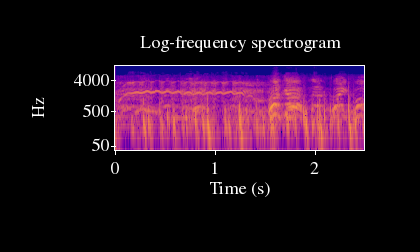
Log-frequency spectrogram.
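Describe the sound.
Loud, high whinnying neighs from Silver, the Lone Ranger's horse, rise over shouting voices, with a stronger burst of neighing in the second half of the moment.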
